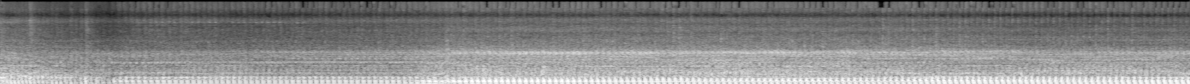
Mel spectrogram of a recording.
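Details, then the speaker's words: Vintage Craftsman rider mower after revival (new tire tube and battery), driving out of the garage for the first time: the single cylinder chugs steadily and picks up after four seconds, with a faint puffing tick; a small exhaust leak is suspected. "sounds like it's got a little exhaust leak but I have a feeling he'll live with it"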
